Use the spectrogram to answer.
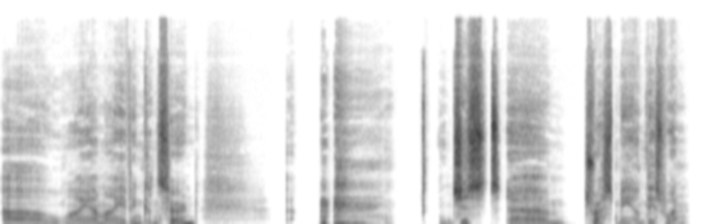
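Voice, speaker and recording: A man playing a gruff, protective ship's crewman in a video game, dry and grudgingly caring. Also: rumbling low, big pitch swings, drawn-out words, no room sound, exaggerated voice. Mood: wry, concerned. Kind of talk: video game character voice acting.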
